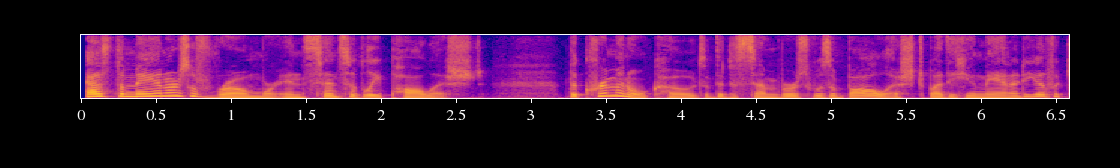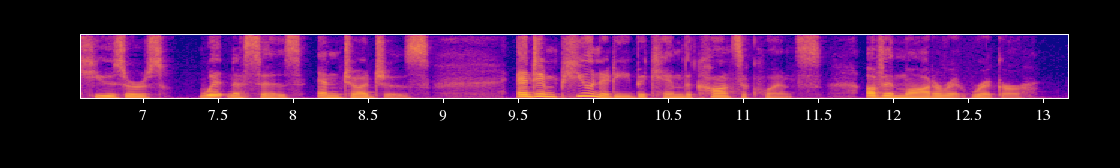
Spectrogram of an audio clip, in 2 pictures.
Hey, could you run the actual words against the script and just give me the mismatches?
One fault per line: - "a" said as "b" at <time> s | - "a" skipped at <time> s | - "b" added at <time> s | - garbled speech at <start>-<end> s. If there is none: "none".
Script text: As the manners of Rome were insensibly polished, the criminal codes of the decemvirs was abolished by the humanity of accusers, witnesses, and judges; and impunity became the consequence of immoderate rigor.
none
